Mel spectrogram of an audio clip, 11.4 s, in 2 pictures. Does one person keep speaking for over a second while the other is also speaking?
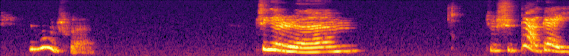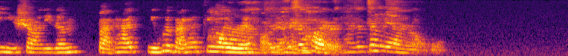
Yes, from 7.8 s

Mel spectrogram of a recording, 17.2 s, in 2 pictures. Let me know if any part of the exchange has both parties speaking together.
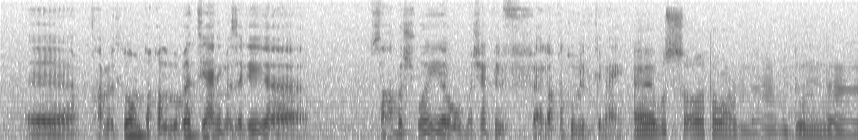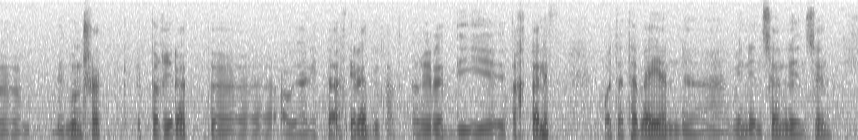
No

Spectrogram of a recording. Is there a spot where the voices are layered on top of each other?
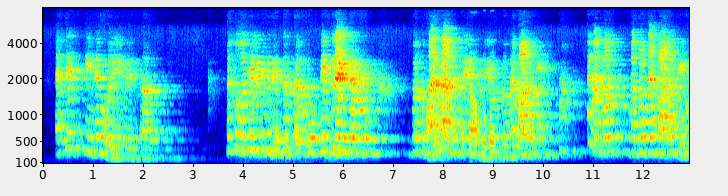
Yes, from 3.9 s

